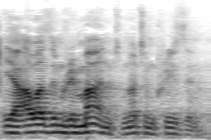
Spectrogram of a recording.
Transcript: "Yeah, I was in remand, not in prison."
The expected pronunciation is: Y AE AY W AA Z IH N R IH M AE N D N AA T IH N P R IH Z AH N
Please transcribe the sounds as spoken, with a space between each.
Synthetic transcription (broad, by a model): Y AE AY W AA Z IH N R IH M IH N D N AA T IH N P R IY Z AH N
